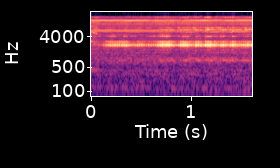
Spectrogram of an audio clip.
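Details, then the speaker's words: Inverter AC with E1 error, PCB under test at about 2 A load: a thin, steady, mouse-like chirp over a faint hum as the inverter compressor starts, which is normal for its function. "ठीक है। तो इसमें जो चूहे की आवाज़ आ रही है तो इसका फंक्शन ही ऐसा है।"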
